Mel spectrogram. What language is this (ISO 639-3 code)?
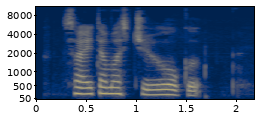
jpn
